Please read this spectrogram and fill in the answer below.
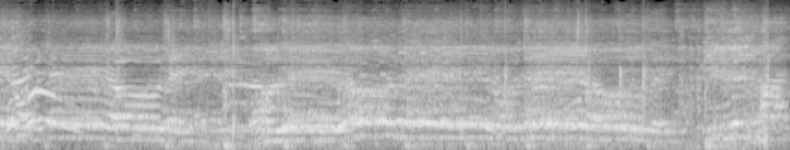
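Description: Loud music with singing, played without a break.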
